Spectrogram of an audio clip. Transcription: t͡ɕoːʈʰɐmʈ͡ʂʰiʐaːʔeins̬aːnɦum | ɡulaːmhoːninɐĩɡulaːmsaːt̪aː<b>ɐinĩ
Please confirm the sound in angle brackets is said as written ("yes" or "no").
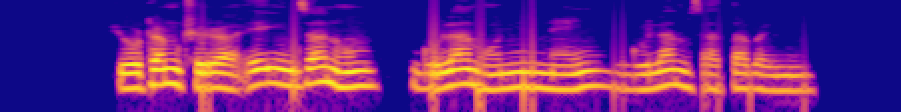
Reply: yes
